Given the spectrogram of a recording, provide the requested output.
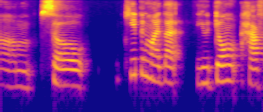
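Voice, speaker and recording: A woman with a Finnish accent speaks at medium pitch with ordinary pitch variation against a quiet background. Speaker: student tutor. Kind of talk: casual advice talk.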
